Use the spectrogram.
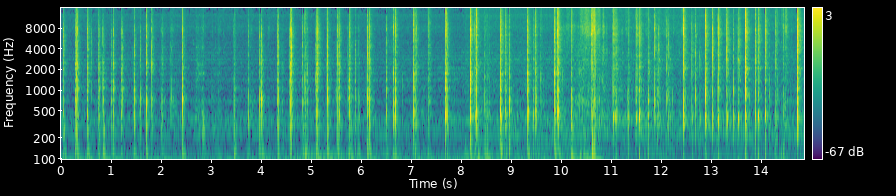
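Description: A small gold-foil cardboard Michael Kors perfume box is held and tapped and scratched with long nails. A steady, continuous stream of quick, dry, clicky taps with short scratching sounds continues throughout, each tap dying away almost instantly.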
